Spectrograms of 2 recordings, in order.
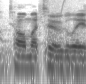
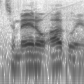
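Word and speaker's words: TomatoUgly: I was pronouncing it Tomatugly as well, and then someone was like, it's Tomato Ugly, and it's like, oh, that makes sense.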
